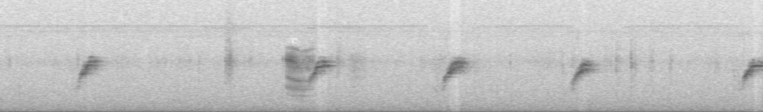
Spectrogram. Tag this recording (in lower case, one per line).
chirp
outside, rural or natural
bird
animal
